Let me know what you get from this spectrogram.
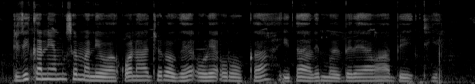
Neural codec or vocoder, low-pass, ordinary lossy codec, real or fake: vocoder, 44.1 kHz, 128 mel bands every 256 samples, BigVGAN v2; none; none; fake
